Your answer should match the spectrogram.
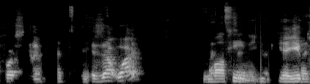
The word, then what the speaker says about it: Martinique: Martinique. Yeah, you're correct. You pronounced it right.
